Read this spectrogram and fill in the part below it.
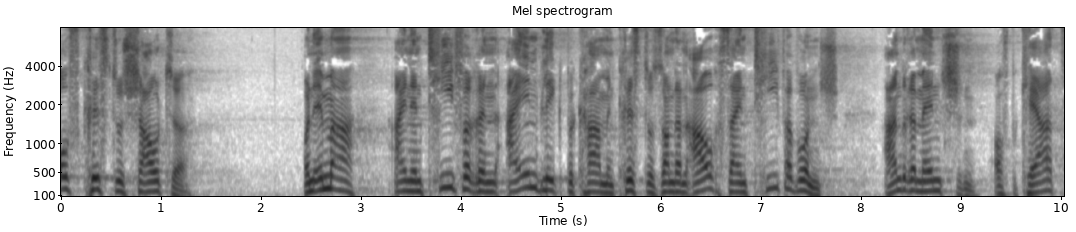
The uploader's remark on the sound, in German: auf der Evangelium21-Konferenz 2018 in Hamburg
